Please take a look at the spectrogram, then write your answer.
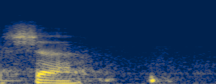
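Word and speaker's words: ش: Huruf sya tempatnya ada di tengah lidah. Sya, ja, syaya, sya dari tengah lidah menyentuh ke langit atas ya. Sya, nafasnya mengalir dari atasnya. Sya. Jadi kayak kita ngusir ayam.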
